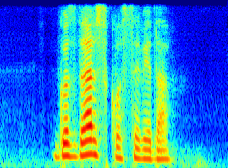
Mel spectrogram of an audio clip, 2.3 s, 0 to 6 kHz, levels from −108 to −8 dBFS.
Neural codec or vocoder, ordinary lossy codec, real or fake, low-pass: codec, 16 kHz in and 24 kHz out, 0.6 kbps, FocalCodec, streaming, 2048 codes; none; fake; 5.4 kHz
